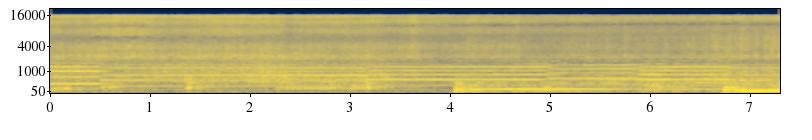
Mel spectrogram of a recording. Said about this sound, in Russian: Достаточно, подключаю. О, пошла водичка. Заливаем огонь.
